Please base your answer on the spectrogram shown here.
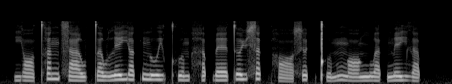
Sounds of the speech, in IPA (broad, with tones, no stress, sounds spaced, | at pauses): j ɔː˨˩ t̪ʰ ɐ˥ ŋ s aː˨ w t̪ ɐ˨ w l e˧ j ɐ˨˥ k̚ n̪ uː˧ j kʷʰ ɐ˧ m h ɐ˧ p̚ ɛː˧ t̪ ɵ˥ ɥ s ɐ˥ t̚ h ɔː˨˩ s ɵ˥ t̚ kʷʰ ɐ˨˥ m ŋ ɔː˨˧ ŋ w ɐ˨ t̚ m e˧ j l ɐ˨ p̚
